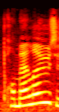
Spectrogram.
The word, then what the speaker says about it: pomelo: You can see Anna with her pomelos. Is that how you say it? – Yes, it is.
